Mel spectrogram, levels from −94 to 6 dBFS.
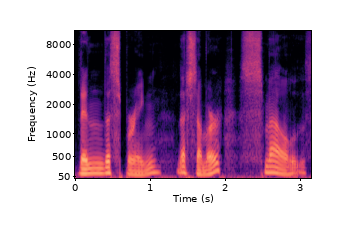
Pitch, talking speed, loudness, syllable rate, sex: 110 Hz, 115 wpm, -17 LUFS, 2.7 syllables/s, male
